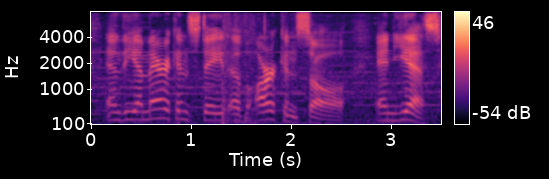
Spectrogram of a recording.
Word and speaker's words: Arkansas: Why is it pronounced Arkansas here and Arkansas everywhere else? Simply put, it comes down to how both first got their names.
